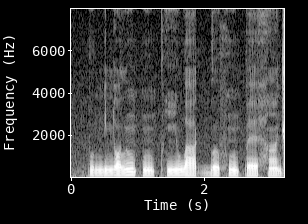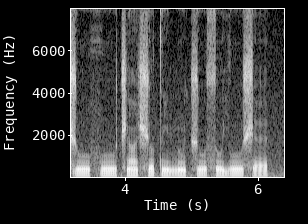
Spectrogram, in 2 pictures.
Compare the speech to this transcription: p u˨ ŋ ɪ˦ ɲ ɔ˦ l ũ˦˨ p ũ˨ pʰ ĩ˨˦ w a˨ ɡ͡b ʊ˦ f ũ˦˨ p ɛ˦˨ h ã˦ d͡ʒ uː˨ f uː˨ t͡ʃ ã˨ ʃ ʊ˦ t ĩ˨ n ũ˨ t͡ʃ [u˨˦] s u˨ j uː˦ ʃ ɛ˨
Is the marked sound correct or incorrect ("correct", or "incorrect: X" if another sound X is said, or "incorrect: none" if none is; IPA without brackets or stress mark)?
incorrect: u˦˨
